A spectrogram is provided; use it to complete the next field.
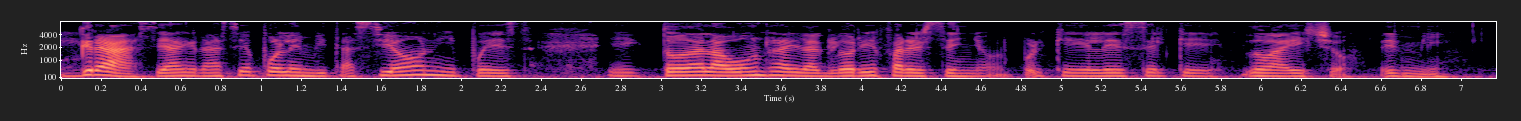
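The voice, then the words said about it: Puerto Rican Spanish accent. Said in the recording (Spanish): “ese acento fabuloso que tiene ... Yo soy puertorriqueña, ajá, de Puerto Rico”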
